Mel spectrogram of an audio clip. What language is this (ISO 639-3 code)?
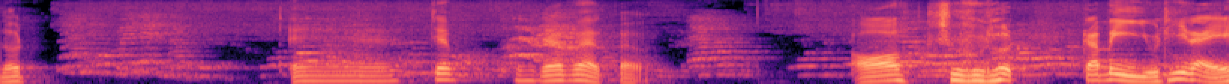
tha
